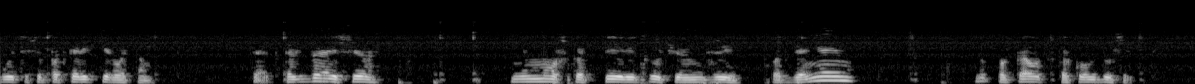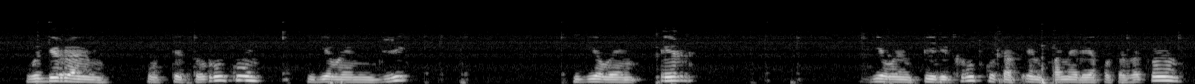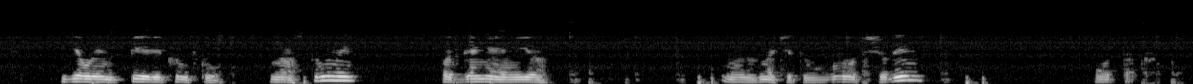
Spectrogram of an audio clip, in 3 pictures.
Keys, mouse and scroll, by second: 1.5-2.8 middle drag, 1.5 scroll up 1, 4.3 middle click, 5.5 r, 6.4 click, 7.0 g, 7.6 click, 7.9-9.1 middle drag, 10.5-11.4 middle drag, 12.3 click, 13.9-14.8 middle drag, 15.1 g, 16.1 click, 16.5-17.5 middle drag, 18.5 r, 19.5 click, 19.9-20.5 middle drag, 21.4-21.8 shift+middle drag, 22.4 n, 23.1-23.6 middle drag, 24.8 r, 26.0 click, 26.6 g, 28.4 click, 28.9-29.5 middle drag, 30.3 middle click, 30.8 g, 32.1 click, 32.5 scroll up 1, 32.6-33.1 middle drag, 33.1 scroll down 1, 33.5 g, 35.4 click, 35.7-35.8 middle drag.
